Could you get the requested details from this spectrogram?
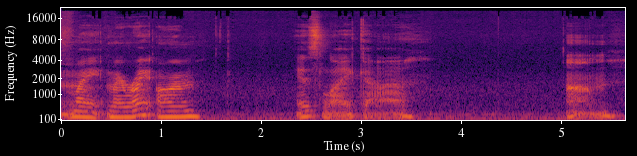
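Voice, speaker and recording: Audible room echo surrounds a soft-spoken woman. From United States. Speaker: vlogger. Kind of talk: casual vlog monologue. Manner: hesitant, many fillers.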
